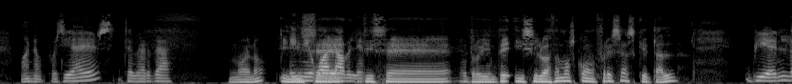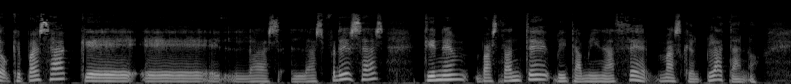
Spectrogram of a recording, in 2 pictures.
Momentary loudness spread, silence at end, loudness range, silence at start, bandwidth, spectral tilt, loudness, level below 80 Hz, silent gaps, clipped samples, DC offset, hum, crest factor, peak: 13 LU; 0 s; 6 LU; 0 s; 11.5 kHz; -5.5 dB/octave; -29 LUFS; -58 dBFS; none; under 0.1%; under 0.1%; none; 20 dB; -8 dBFS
